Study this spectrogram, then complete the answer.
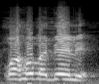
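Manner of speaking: ordinary delivery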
